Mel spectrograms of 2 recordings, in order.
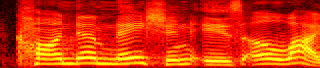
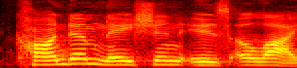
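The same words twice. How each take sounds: First: Slow, firm and louder; like you mean it. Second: Said in the usual way. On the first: Shown as a demonstration. Preacher leading the congregation to mean it. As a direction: declare it with conviction. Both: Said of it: "Say it like you mean it".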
